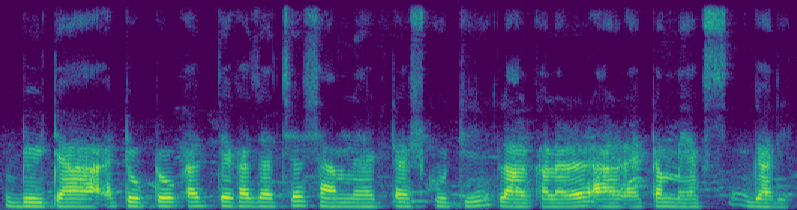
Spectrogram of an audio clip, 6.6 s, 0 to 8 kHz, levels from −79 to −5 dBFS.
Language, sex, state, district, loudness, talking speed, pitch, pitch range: Bengali, male, Tripura, West Tripura, -17 LUFS, 115 wpm, 155 Hz, 145-160 Hz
